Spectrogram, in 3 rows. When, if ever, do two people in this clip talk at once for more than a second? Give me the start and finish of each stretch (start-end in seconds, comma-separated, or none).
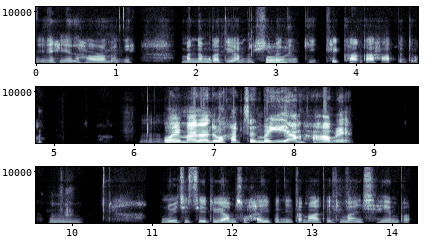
none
